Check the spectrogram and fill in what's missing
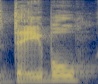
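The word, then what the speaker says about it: Daboll: I am going to be interested to see how the Brian, I think his last name is Dable, that's how you pronounce it, offensive coordinator from Buffalo, who's now the head coach at New York.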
